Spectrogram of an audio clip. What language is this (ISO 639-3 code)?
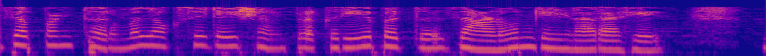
mar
